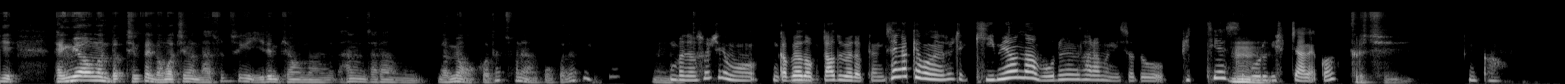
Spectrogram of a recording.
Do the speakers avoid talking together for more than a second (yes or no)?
yes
